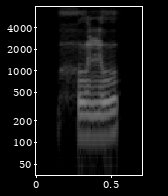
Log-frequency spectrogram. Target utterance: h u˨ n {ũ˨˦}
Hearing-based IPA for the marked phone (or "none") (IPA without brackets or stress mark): u˨˦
